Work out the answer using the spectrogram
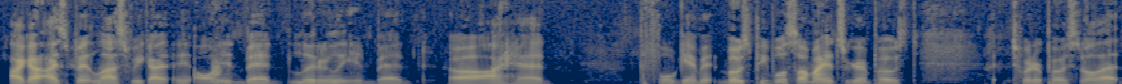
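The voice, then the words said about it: Sick, unwell-sounding voice. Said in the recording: “I'm stuttering. ... I've been sick the last week. ... I'm still sick. If you can't hear by my”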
